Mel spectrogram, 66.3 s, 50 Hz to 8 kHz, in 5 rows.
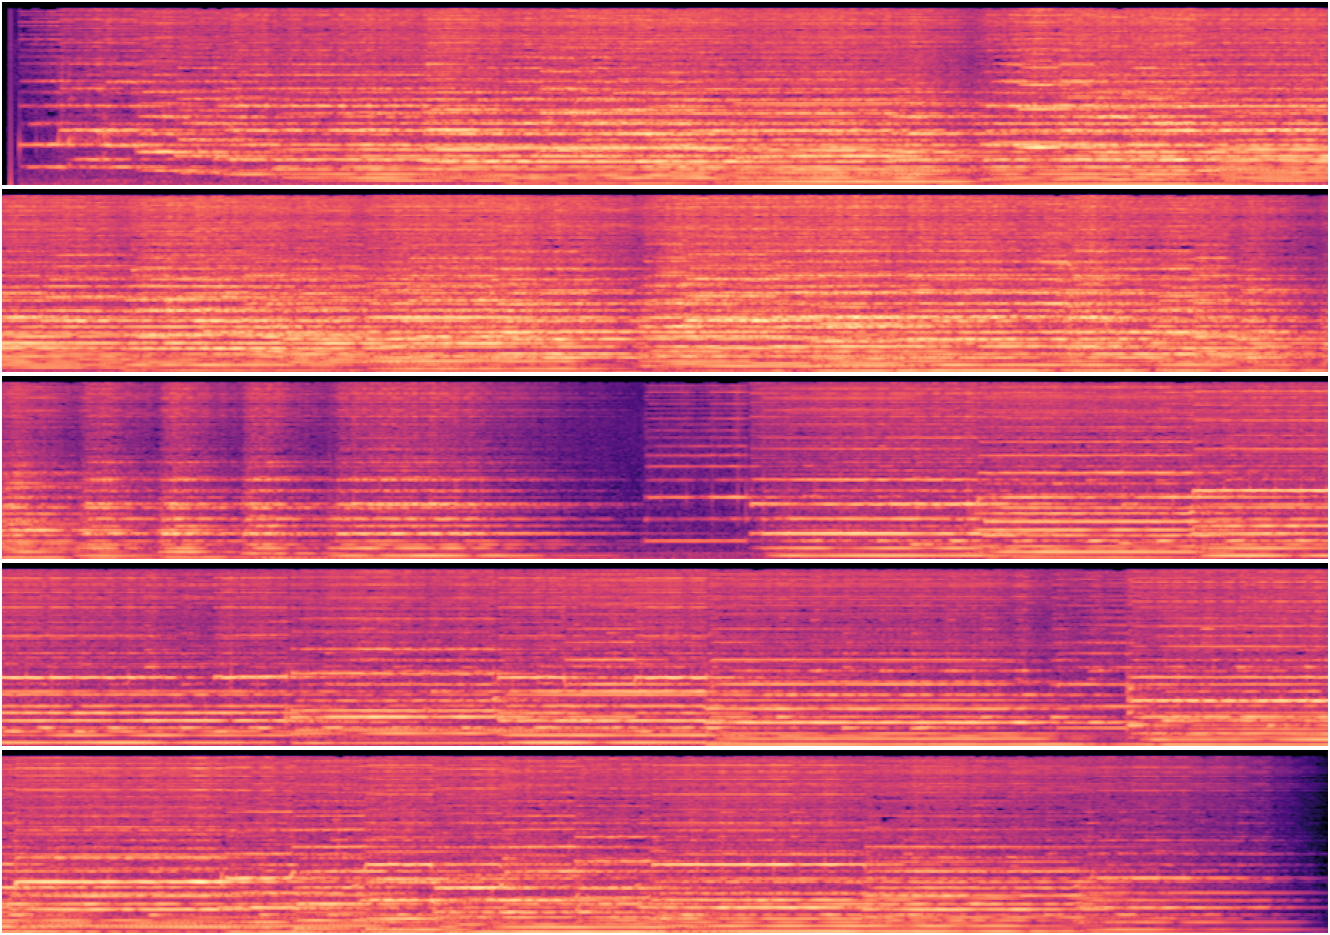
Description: Gattung: Musik aus dem 18.Jhdt.
Besetzung: Blasorchester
